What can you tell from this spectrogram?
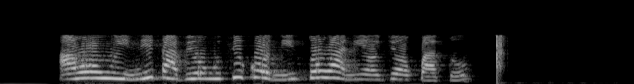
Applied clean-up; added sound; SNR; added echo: neural mask model DeepFilterNet 3.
